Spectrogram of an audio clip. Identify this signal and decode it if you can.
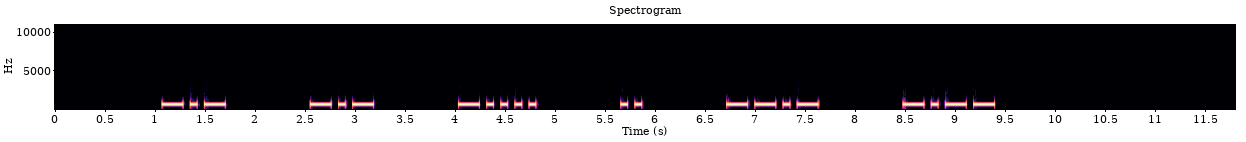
Morse code, heard as a keyed tone, about 17 wpm, spaced as for 8 wpm, 700 Hz. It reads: KK6IQY
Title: USA Call Signs - 6 Characters - 4x Character Spacing - 17wpm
